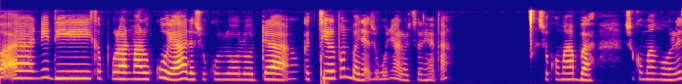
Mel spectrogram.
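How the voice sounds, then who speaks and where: A woman's voice: on the high side, creaky. A woman teacher with a Javanese accent, explaining a lesson patiently and asking her students questions as she goes. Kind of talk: classroom lesson video. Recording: dull lo-fi recording.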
